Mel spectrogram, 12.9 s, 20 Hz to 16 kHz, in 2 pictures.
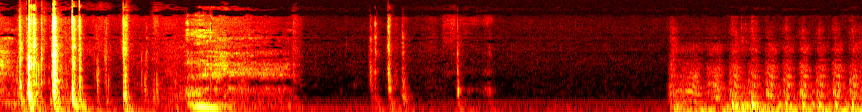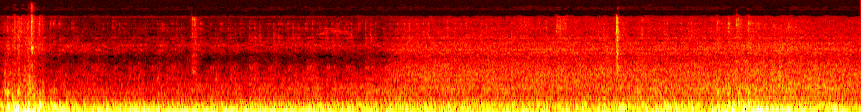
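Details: Renault Megane 1.5 dCi diesel after replacing faulty cylinder 3 injector with a used one and clearing fault codes: starter whirrs, engine catches, slightly uneven clatter then smooths; normal idle, running properly again.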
